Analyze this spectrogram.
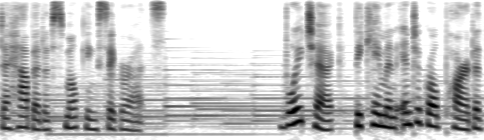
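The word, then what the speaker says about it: Wojtek: join their ranks they named him voichek pronounced boy Tech they cared for him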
